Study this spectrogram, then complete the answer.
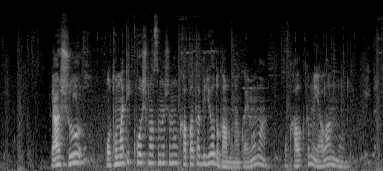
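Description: A man speaks loudly and with animation into a microphone.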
